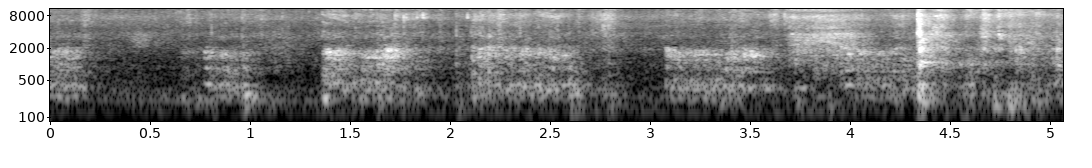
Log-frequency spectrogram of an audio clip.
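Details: Two French Bulldogs, one of them brindle, growl in rough, rumbling bursts during a playful tug-of-war.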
